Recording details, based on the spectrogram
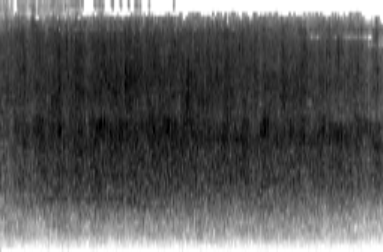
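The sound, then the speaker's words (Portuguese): Sustained applause from a crowd for all the women present, a dense, steady wash of many hands clapping at an even, fairly loud level throughout, with no voices standing out. “Cumprimentar a primeira-dama do Brasil, Janja Lula da Silva, e pedir uma salva de palmas a todas as mulheres aqui presentes.”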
